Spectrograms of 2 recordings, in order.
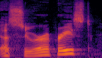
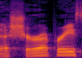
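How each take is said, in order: First: The name is said with an 's' sound. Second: The name is said with a 'sh' sound. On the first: The speaker calls it right. "It's actually Asura Priest" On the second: The speaker calls it wrong. "I keep saying it incorrectly"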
